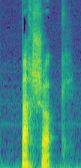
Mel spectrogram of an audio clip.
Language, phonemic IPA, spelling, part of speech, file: French, /paʁ.ʃɔk/, pare-chocs, noun, Fr-pare-chocs.ogg
- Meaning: bumper (UK), fender (US)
